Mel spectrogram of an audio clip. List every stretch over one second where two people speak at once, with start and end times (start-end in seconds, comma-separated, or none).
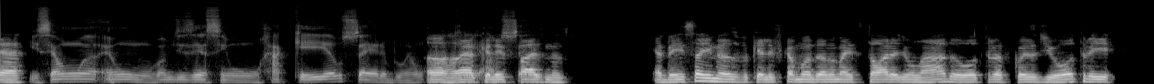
4.3-5.5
